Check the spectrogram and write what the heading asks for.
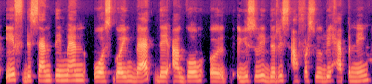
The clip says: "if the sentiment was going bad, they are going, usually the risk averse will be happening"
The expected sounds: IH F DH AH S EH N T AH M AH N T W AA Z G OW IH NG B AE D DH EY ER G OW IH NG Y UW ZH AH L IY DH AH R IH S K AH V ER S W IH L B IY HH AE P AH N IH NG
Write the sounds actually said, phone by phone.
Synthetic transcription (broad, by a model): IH F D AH S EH N T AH M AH N W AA S G OW IH NG B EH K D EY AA G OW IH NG Y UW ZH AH L IY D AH R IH S AH F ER S W IH L B IY HH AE P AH N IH NG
